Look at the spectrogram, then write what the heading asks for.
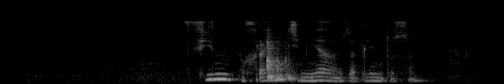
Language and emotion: Russian, neutral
